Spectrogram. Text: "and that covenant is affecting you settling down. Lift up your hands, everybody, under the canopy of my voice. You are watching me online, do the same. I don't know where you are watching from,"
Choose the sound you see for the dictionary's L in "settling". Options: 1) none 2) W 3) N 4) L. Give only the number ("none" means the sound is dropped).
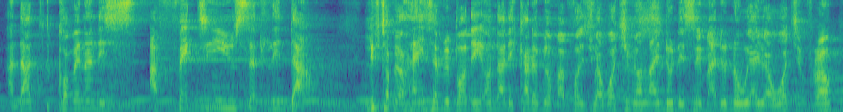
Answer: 4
